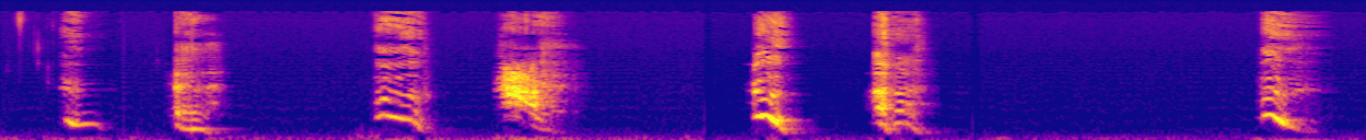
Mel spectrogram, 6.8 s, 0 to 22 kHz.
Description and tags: goblin fighting
Some fighting sounds (voicing) a goblin might make. Recorded on Zoom H2, only effect: raised voice by three semi-tones.
agression, attack, fight, gnome, goblin, gollum, imp, oof, whump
